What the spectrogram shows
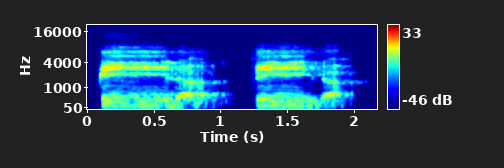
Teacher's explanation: yang paling bawah iaitu berbaris bawah berbaris bawah seperti Qila Qila walaupun baris bawah kerana sifat asal huruf tersebut ialah huruf istilak maka ketebalan tu tetap ada walaupun huruf tersebut baris bawah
